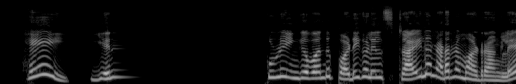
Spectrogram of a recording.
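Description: Speech clip with a gap from 1.13 to 2.67 s: the sound smears into a fading buzz, then goes quiet for about 1.2 s before picking up again with roughly 1.5 s of speech gone. That's most likely a long network dropout, with the receiver concealing the hole.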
